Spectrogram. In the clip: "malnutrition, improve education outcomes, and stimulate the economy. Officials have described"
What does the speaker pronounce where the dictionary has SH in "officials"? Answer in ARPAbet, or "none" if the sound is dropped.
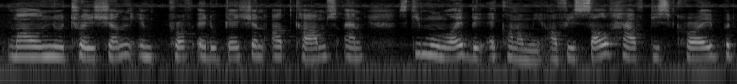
S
